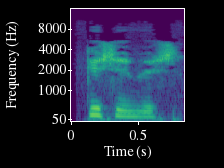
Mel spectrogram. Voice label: question, finnish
